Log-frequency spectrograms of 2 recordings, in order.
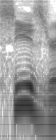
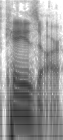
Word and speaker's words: Caesar: You know the Latins actually pronounced all the C's as K's. It's not Julius Caesar, it's Julius Caesar.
